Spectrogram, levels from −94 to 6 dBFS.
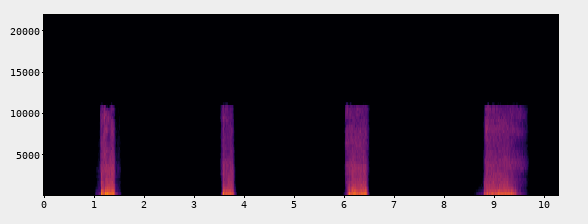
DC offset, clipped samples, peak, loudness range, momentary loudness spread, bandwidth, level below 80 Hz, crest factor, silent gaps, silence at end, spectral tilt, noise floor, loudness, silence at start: under 0.1%; under 0.1%; -12 dBFS; 7 LU; 15 LU; 11.5 kHz; -48 dBFS; 26 dB; 1.55-3.53 s, 3.86-5.98 s, 6.53-8.60 s; 0.8 s; -6.5 dB/octave; under -90 dBFS; -34 LUFS; 1.15 s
